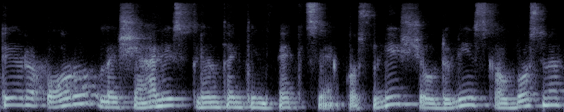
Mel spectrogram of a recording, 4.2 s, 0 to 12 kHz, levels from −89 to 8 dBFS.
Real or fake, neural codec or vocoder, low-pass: real; none; 10.8 kHz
